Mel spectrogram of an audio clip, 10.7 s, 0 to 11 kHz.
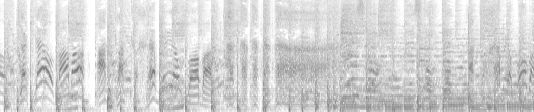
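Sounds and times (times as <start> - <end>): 
squawky quacking duck-like voice warbling: 0.0 - 6.5
bouncy novelty disco track with dance beat: 0.0 - 10.6.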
